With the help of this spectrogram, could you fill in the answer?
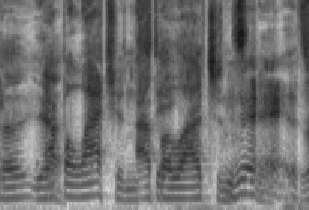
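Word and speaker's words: Appalachian: college at what school appalachin state that's right appalachin St appalachin state right yeah you learn how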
